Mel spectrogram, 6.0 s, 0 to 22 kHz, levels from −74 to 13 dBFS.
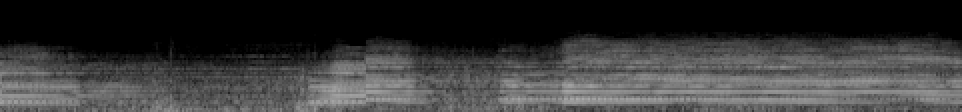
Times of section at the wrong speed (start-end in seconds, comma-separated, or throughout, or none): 0.00-2.28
